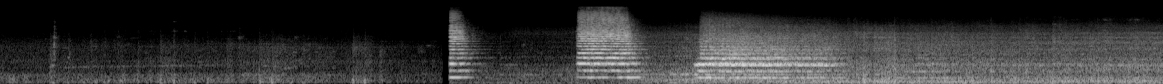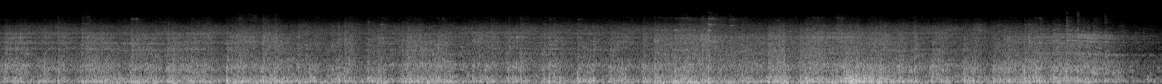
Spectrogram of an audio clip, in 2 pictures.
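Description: An electric locomotive's horn, which the caption gives as an Indian Railways WAG-9, sounds three blasts, the last the longest at about a second and a half. A freight train of covered wagons then rolls past close by at speed, a loud steady rumble of wheels on rail that cuts off abruptly. Before the horn there is only a faint low rumble.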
